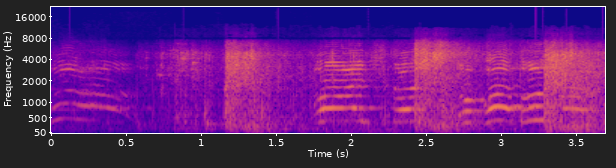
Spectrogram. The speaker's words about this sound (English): They fire warning shots.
